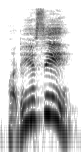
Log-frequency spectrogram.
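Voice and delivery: ordinary delivery, nothing marked

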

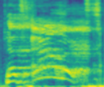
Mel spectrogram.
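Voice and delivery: slow, drawn-out shout; alarmed shout. Real, not acted. Startled by a noise and naming Alex, drawn-out shout. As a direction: shout it out, stretching the words.

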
